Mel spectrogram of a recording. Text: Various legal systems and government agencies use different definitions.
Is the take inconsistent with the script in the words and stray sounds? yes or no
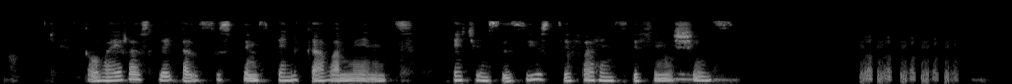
yes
